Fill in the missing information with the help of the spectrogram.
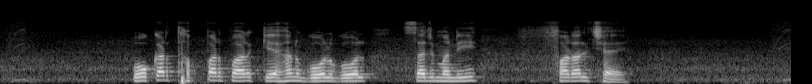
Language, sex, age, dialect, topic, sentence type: Maithili, male, 18-24, Bajjika, agriculture, statement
